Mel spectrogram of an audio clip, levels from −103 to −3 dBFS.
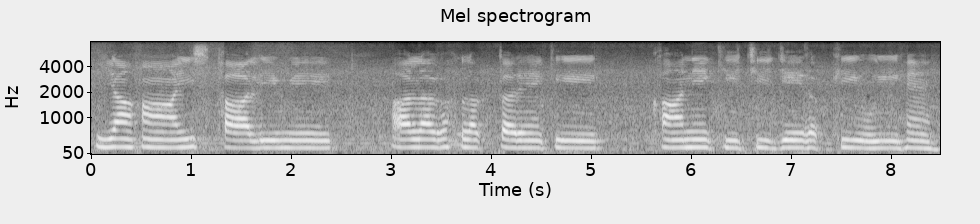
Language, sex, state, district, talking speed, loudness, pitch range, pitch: Hindi, male, Haryana, Jhajjar, 100 wpm, -14 LUFS, 190-210 Hz, 200 Hz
